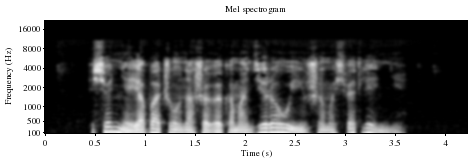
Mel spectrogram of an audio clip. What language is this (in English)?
Belarusian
